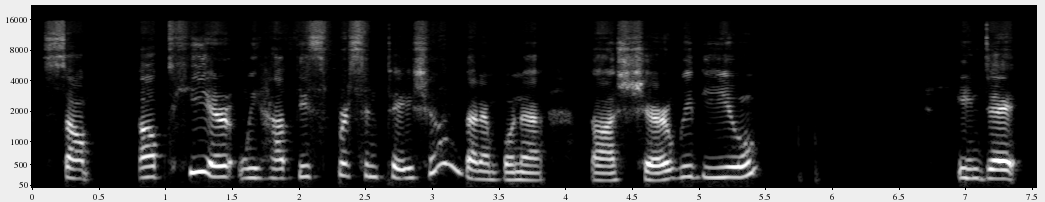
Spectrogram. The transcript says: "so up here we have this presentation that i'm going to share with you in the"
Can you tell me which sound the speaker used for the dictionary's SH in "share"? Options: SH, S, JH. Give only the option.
SH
